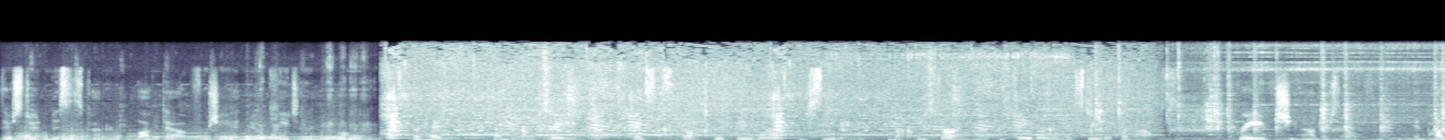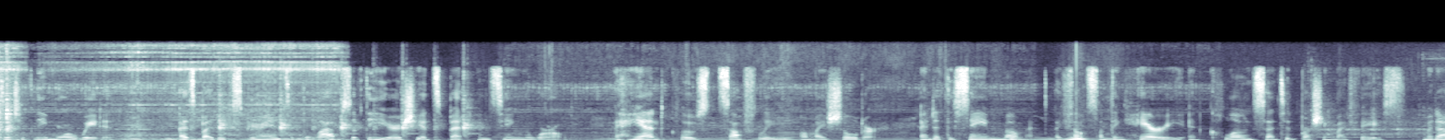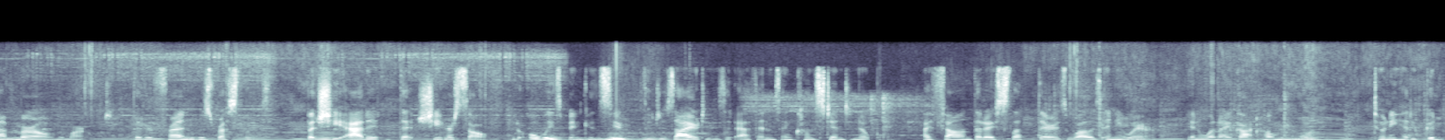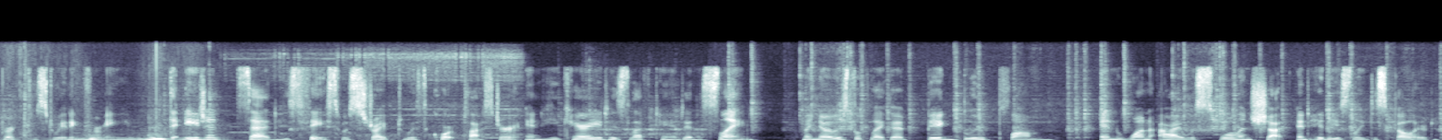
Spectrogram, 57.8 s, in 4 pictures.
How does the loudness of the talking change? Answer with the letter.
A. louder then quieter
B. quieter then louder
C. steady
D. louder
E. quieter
C.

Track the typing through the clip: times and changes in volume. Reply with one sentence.
The typing can't be heard in this clip.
